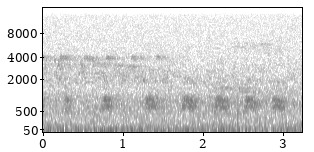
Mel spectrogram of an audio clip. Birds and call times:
Hartlaub's Turaco (Tauraco hartlaubi): 1.9s

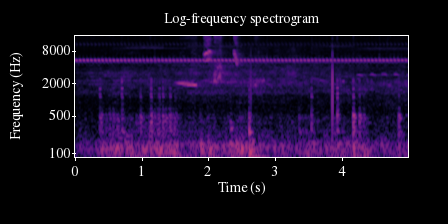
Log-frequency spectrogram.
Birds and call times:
African Bare-eyed Thrush (Turdus tephronotus): 1.7s

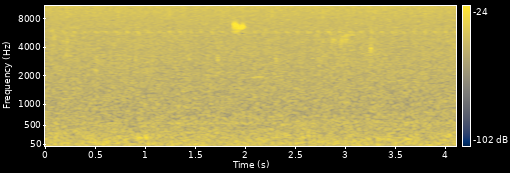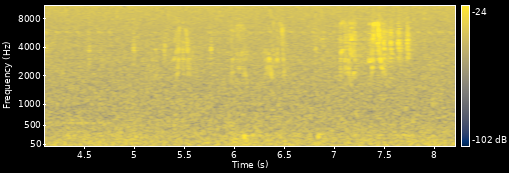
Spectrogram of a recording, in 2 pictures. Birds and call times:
Speckle-fronted Weaver (Sporopipes frontalis): 2.0s
White-browed Sparrow-Weaver (Plocepasser mahali): 7.2s

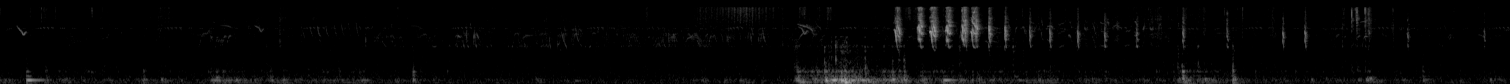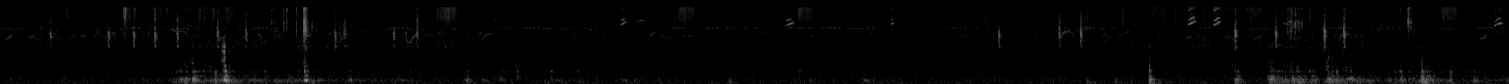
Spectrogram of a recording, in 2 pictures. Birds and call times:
Chestnut Weaver (Ploceus rubiginosus): 9.4s
Red-cheeked Cordonbleu (Uraeginthus bengalus): 23.0s, 27.0s

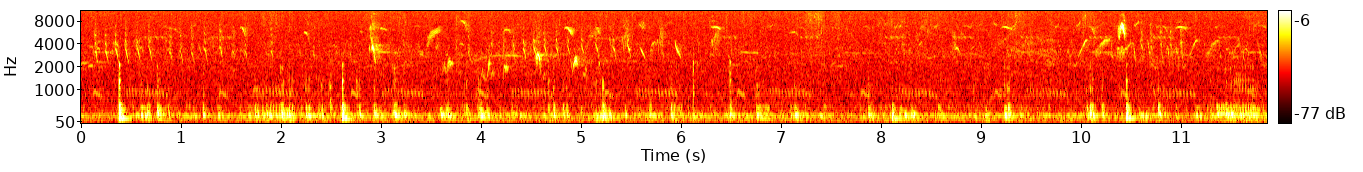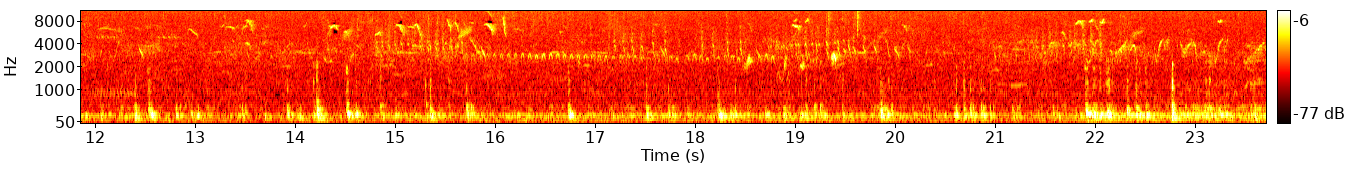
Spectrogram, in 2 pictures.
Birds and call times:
Speckled Mousebird (Colius striatus): 10.4s, 22.0s
Green Woodhoopoe (Phoeniculus purpureus): 16.6s

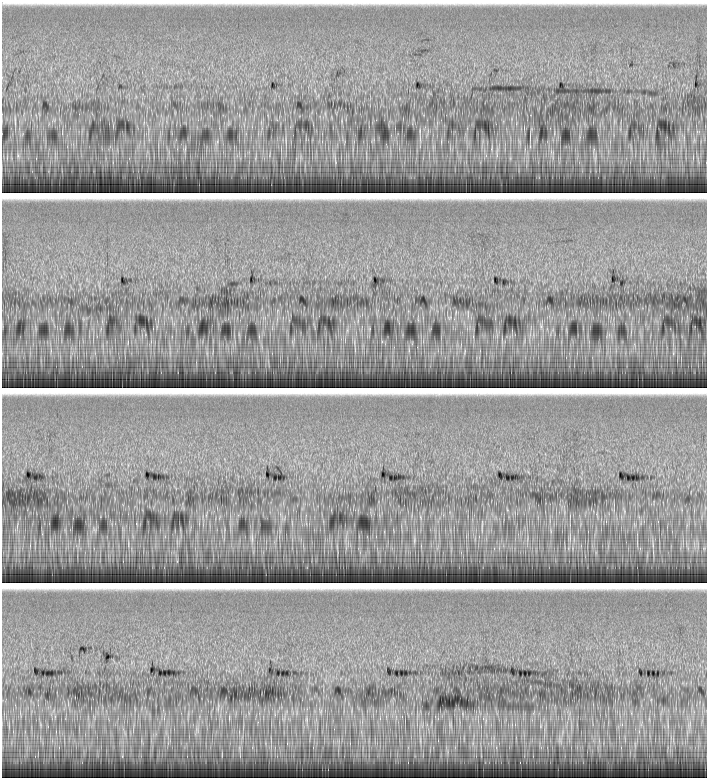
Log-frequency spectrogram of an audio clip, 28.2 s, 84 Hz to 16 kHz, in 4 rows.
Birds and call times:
Red-eyed Dove (Streptopelia semitorquata): 2.3s
Red-fronted Tinkerbird (Pogoniulus pusillus): 14.4s, 20.3s, 25.1s

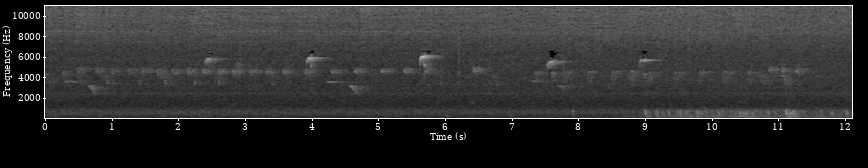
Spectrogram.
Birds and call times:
Gray Apalis (Apalis cinerea): 3.0s
Cinnamon-chested Bee-eater (Merops oreobates): 3.9s
Waller's Starling (Onychognathus walleri): 7.3s

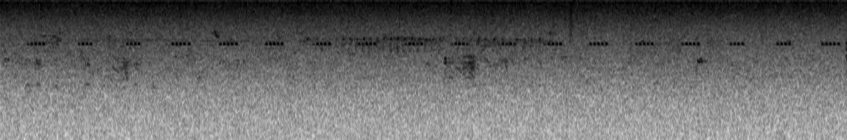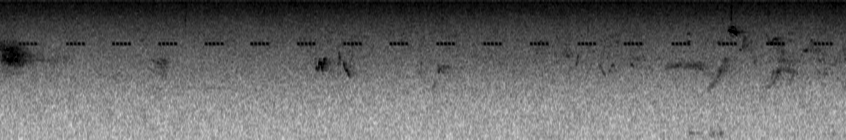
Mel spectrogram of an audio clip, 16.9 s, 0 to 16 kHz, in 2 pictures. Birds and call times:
Slate-colored Boubou (Laniarius funebris): 8.6s
Common Bulbul (Pycnonotus barbatus): 11.7s

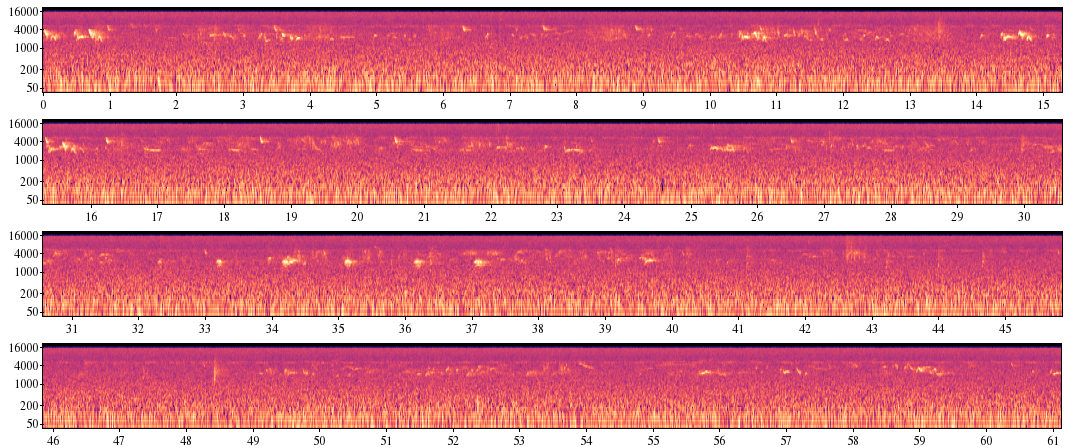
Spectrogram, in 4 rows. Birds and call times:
Mariqua Sunbird (Cinnyris mariquensis): 7.4s, 18.4s
Common Bulbul (Pycnonotus barbatus): 10.5s, 14.5s, 25.3s, 59.0s
White-bellied Go-away-bird (Corythaixoides leucogaster): 35.1s

